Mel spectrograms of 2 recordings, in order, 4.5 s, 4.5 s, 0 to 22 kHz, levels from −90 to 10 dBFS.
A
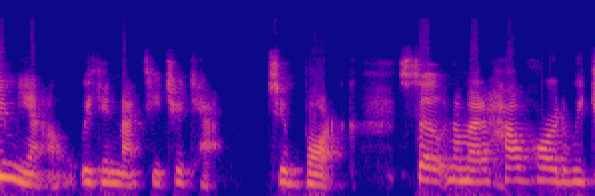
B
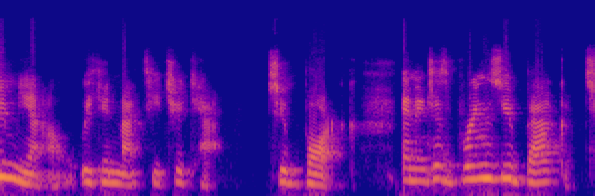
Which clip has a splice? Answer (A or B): B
